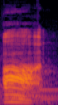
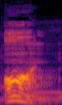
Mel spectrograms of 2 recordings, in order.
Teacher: north of this line, most people say on, rhymes with don. South of it, they say on, rhymes with dawn. Of course, this doesn't apply at all if you rhyme dawn and dawn, only if you have two distinct pronunciations.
